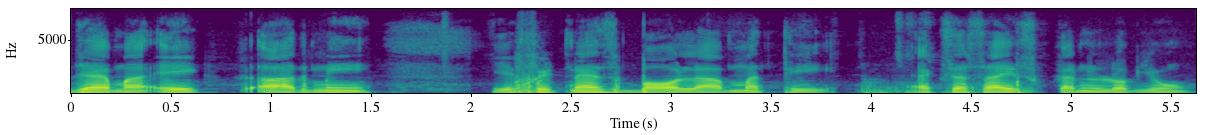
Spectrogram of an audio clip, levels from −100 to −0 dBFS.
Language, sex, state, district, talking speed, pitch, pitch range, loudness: Garhwali, male, Uttarakhand, Tehri Garhwal, 115 wpm, 135 Hz, 125-140 Hz, -18 LUFS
